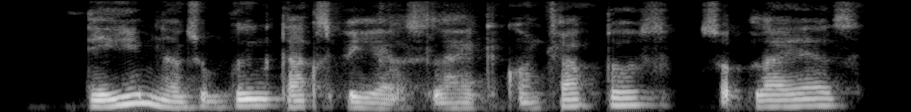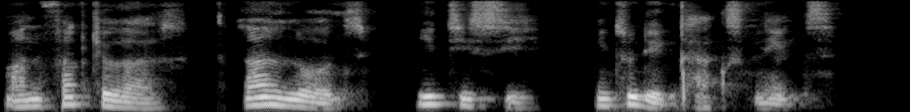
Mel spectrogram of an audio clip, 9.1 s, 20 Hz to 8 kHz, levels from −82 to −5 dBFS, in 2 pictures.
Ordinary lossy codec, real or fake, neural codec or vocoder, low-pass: none; fake; codec, 16 kHz, 4 kbps, FreqCodec, smaller model; none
